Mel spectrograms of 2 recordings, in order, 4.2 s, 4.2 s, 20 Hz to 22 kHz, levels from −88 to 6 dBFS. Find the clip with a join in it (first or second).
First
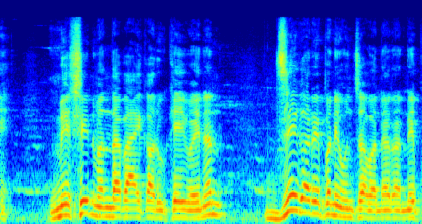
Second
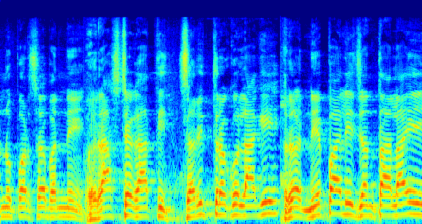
second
